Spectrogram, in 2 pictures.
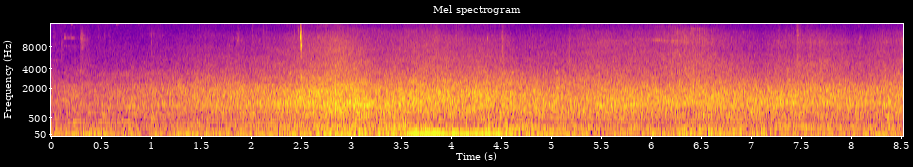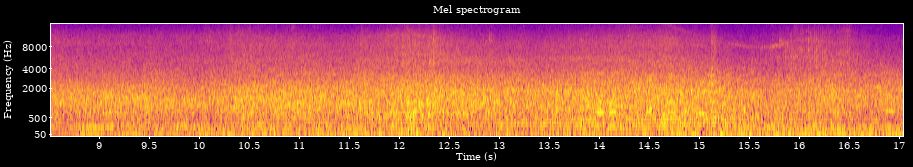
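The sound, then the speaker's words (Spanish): Busy street traffic: a dense, steady roar of passing cars and buses, loud and continuous without a break. “Y aquí mucho tráfico. Mucho, mucho tráfico, sí.”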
